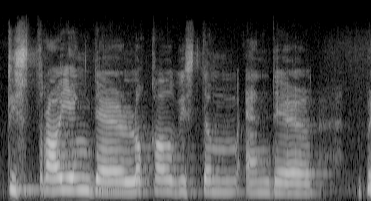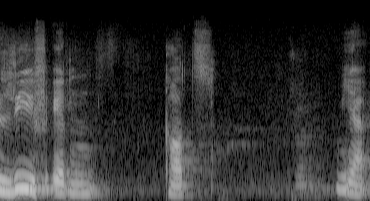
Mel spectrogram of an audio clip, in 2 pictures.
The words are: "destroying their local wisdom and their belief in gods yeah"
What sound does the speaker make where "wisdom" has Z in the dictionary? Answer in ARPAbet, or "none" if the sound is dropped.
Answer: S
